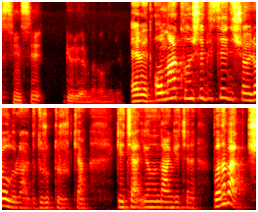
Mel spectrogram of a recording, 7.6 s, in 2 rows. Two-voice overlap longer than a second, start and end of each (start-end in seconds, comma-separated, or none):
none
